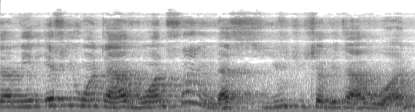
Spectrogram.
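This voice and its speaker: Noticeable background noise and audible room echo surround a man with a high pitch. He speaks in an animated tone at a moderate pace, with ordinary pitch variation. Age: 60s. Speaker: author. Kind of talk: interview.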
